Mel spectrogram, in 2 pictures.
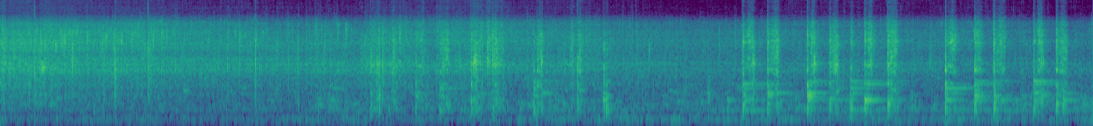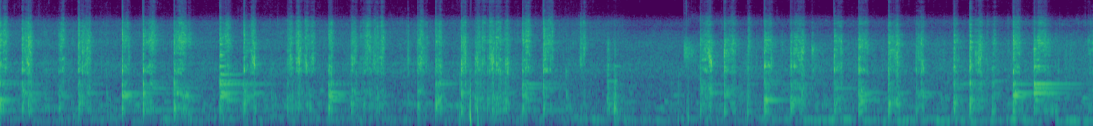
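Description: Chopped chilies, shallots and garlic sizzling in hot oil in a wok, with a spatula scraping and clacking against the metal. The strokes come thick and fast from about a third of the way in, with a short pause late on.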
